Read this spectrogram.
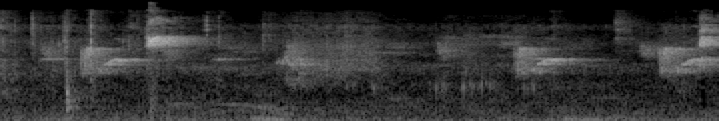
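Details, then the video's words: Lure recording of black-winged myna song meant to get birds singing loudly, with mixed whistles, descending slurred notes and scratchy chatter at varying volume. "SUARA PANCINGAN JALAK KEBO AGAR CEPAT NGOCEH KERAS"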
